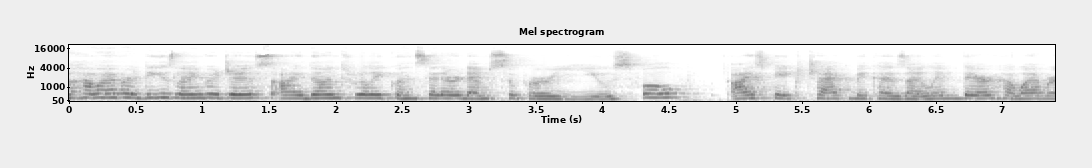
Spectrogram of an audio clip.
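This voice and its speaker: A woman's voice: medium pitch, a little mellow. Woman giving language tips. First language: Serbian. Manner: chatty, opens many sentences with "however". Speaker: language vlogger. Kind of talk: casual advice to camera. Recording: echoey room.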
